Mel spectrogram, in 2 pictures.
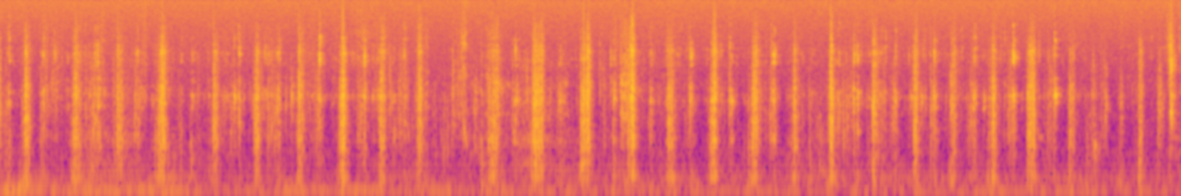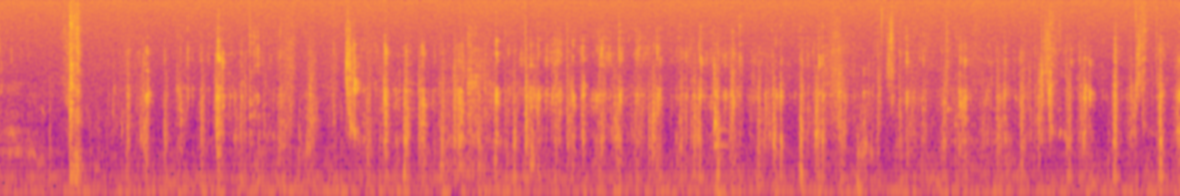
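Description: Close-miked, wet chewing and mouth smacks of someone eating spicy sundae gukbap: pork, blood sausage and rice in red broth, in a quick run of small clicks. A steady low hum lies underneath, from wind and rain.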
